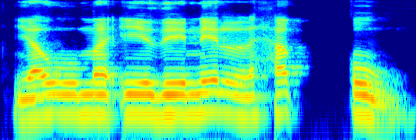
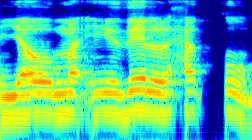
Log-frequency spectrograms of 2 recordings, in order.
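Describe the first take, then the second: First: An extra 'ni' syllable is added before 'l'. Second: It runs straight into 'l' with no added 'ni'. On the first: The speaker calls it right. "Cara membacanya adalah yauma idzinil" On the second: The speaker calls it wrong. "ini dibacanya bukan yauma idzil haqqu, bukan"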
